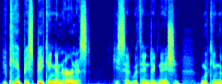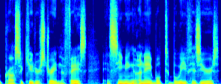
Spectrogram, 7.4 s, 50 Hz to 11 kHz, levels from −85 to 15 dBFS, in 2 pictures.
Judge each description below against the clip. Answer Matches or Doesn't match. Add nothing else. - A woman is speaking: Doesn't match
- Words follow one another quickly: Doesn't match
